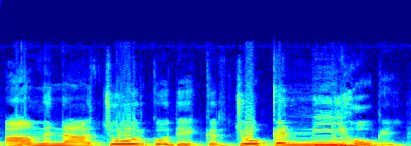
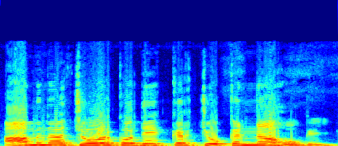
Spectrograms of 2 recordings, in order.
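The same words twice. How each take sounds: First: चौकन्नी ending in a long ee, said slowly; wrong feminine form. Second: चौकन्ना ending in a clear aa; correct unchanged form. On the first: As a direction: slowly model the mistake चौकन्नी. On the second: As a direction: model चौकन्ना in a raised teaching voice. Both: Shown as a demonstration. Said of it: "हम ऐसा नहीं बोलेंगे".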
